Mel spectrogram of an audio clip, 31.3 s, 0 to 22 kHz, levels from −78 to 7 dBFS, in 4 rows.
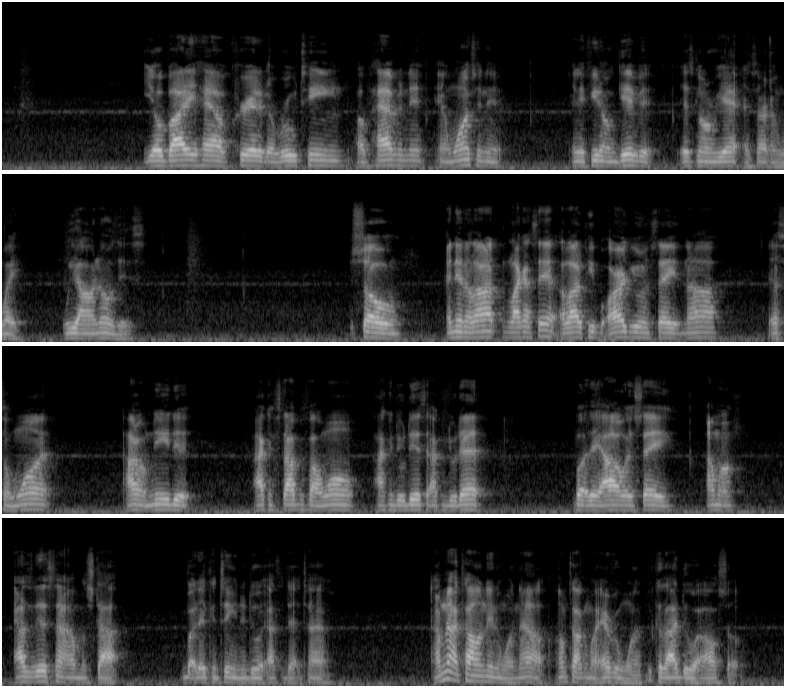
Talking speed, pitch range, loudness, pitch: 195 wpm, 95-120 Hz, -24 LUFS, 110 Hz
